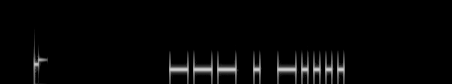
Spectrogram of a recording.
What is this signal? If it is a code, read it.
Morse code, heard as a keyed tone, about 19 wpm, 700 Hz. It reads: OE6
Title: Callsign Prefixes for Top 50 DXCC - 20wpm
